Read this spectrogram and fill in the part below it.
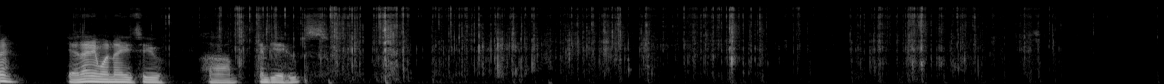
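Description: A plastic wrapper crinkles and rustles as it is opened.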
